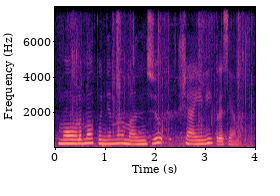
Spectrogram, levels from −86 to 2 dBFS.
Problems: constant background noise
